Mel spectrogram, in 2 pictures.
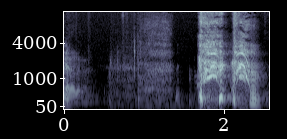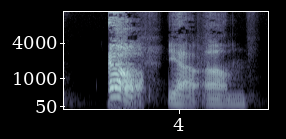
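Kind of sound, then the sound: human body sound, cough and throat clearing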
